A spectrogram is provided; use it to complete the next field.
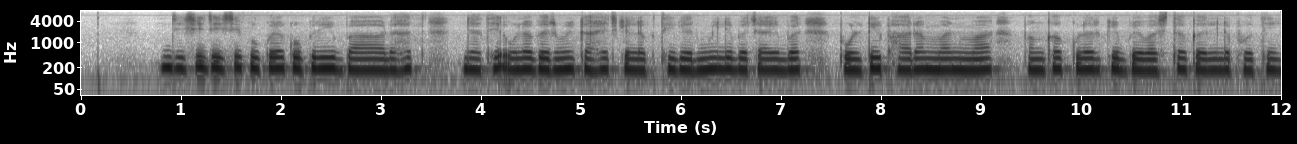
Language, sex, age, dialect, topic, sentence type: Chhattisgarhi, female, 18-24, Western/Budati/Khatahi, agriculture, statement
